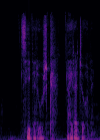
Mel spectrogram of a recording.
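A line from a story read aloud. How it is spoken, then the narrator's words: Murmured. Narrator (Italian): mormorai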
